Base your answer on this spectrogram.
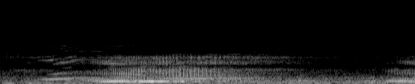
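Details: Deep, groaning humpback whale moans with a rough, roaring texture that swell and fade over a few seconds. A faint, higher sweeping tone drifts above them.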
